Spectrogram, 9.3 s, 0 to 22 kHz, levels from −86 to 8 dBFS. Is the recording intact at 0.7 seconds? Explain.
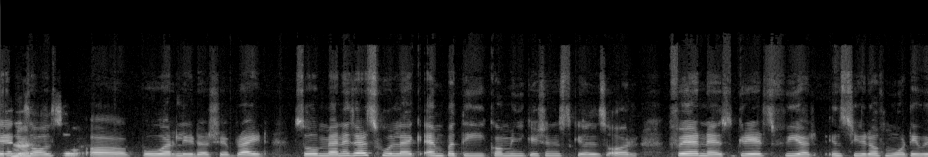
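No. From 0.54 to 0.75 s the speech is suppressed in double talk: the level dips by about 15 dB, likely because an echo canceller mistook this side's overlapping speech for loudspeaker echo. The waveform shows a sudden narrowing.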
